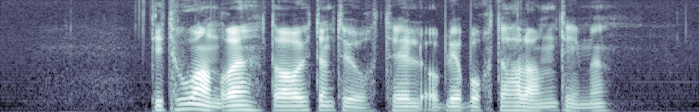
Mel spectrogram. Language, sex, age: Norwegian, male, 23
